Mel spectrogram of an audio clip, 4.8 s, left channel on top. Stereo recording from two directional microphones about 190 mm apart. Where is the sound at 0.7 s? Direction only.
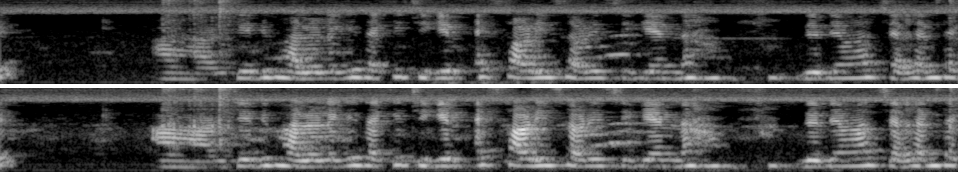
15° left (ahead or behind).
